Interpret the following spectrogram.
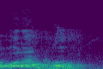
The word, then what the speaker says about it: অপরাহ্ন: এটা অপরাহ্ন, এটা পূর্বাহ্ন, দন্ত নয় হয়ের মতো উচ্চারণ, যদিও ন পরে আছে, কিন্তু আমাদের মানে কি যে বলে বানান করতে হয় পূর্বাহ্ন, মধ্যাহ্ন, অপরাহ্ন, সায়াহ্ন।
